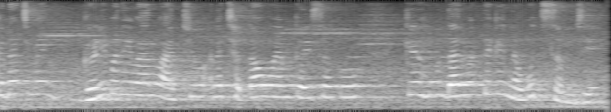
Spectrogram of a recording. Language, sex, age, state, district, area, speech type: Gujarati, female, 45-60, Gujarat, Surat, urban, spontaneous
